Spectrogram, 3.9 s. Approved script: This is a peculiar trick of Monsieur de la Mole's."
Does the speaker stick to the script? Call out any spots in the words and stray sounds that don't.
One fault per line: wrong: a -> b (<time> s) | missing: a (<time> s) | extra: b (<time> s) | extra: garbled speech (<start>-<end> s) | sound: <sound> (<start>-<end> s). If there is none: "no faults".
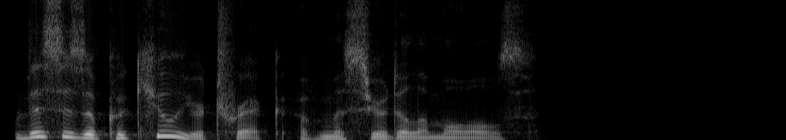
no faults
